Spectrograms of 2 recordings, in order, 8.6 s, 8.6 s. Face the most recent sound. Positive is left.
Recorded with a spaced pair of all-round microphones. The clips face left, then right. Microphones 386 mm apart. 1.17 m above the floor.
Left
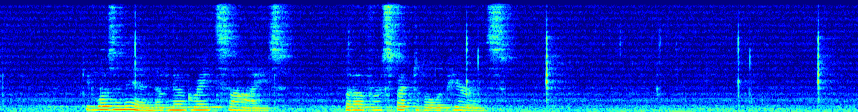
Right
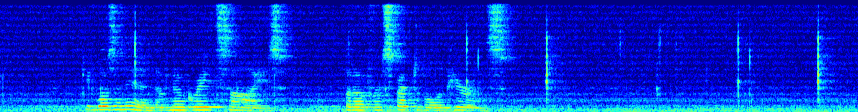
turn(degrees=55)  # may be behind; listen again after turning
